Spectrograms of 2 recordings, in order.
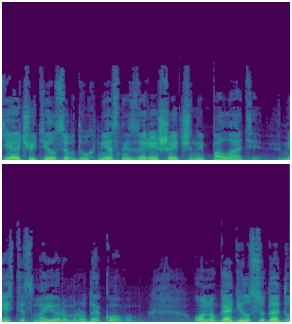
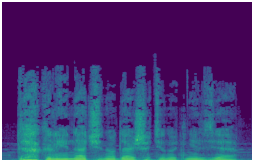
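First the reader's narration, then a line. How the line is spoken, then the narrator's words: Heavy sigh. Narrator (Russian): тяжело вздохнул Рудаков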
